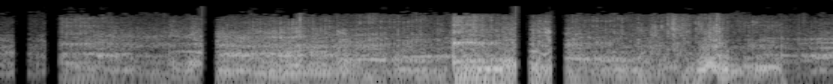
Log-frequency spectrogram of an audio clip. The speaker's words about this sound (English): With a savage growl, the huge king of beasts gathers his great tawny body for the charge. His yellow-green eyes, fixed in a baleful glare upon Kailuk, blaze hatefully. Suddenly, with a roar of savage fury, Numa leaps straight for Kailuk.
